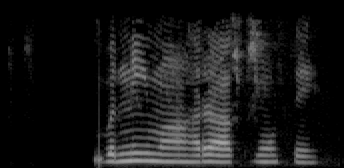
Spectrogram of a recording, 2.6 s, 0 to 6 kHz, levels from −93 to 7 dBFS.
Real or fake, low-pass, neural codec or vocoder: real; 5.4 kHz; none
